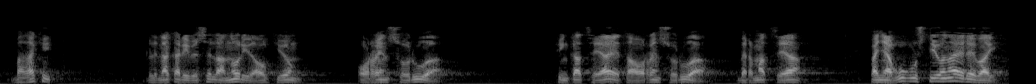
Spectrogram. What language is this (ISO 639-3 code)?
eus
